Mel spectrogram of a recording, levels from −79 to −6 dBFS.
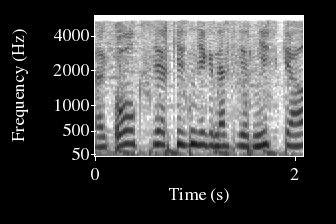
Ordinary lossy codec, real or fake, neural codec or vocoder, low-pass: MP3, 32 kbps; real; none; 5.4 kHz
